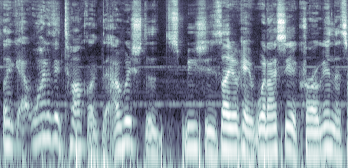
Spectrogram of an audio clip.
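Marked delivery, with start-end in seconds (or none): none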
